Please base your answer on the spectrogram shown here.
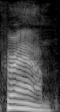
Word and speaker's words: crayon: Randy, as somebody from Ohio, how do you pronounce Crayon? Don't disappoint me. Crown. Okay. Fuck! Jim, Crayon. crayon. Okay. Cody, how do we pronounce that word? Chicago accent says crayon.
